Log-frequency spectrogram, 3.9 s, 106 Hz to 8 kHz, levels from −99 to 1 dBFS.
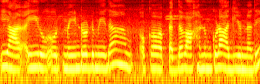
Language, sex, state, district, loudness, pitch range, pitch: Telugu, female, Andhra Pradesh, Srikakulam, -15 LUFS, 235-250 Hz, 240 Hz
